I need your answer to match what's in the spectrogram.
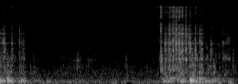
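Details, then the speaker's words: Stihl hedge trimmer small engine, spark plug in place but no compression: two quick recoil-starter pulls bring a light, rapid clicking and ratcheting from inside; piston still moves, cause unknown, trimmer replaced. "The piston is moving up and down, but I don't I don't know what that noise is and that's not good."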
